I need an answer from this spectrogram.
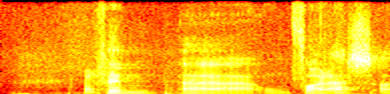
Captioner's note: speaking spanish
